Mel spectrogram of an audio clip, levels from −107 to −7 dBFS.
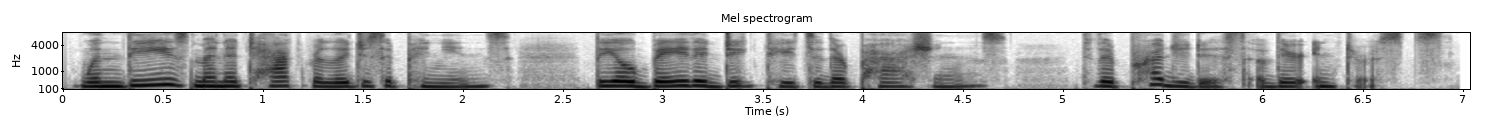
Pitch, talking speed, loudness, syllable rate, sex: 215 Hz, 160 wpm, -18 LUFS, 5.8 syllables/s, female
